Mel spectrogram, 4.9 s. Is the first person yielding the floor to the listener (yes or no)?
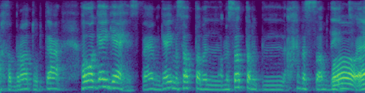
yes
